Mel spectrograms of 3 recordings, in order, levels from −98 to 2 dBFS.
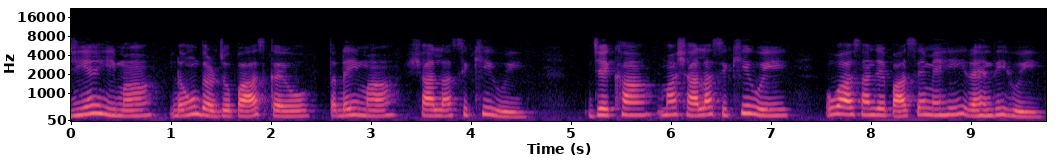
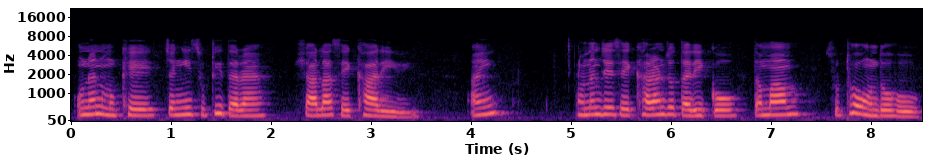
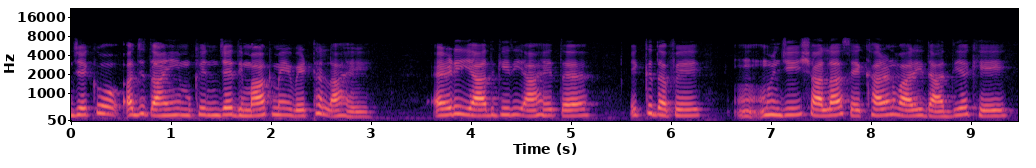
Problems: none marked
